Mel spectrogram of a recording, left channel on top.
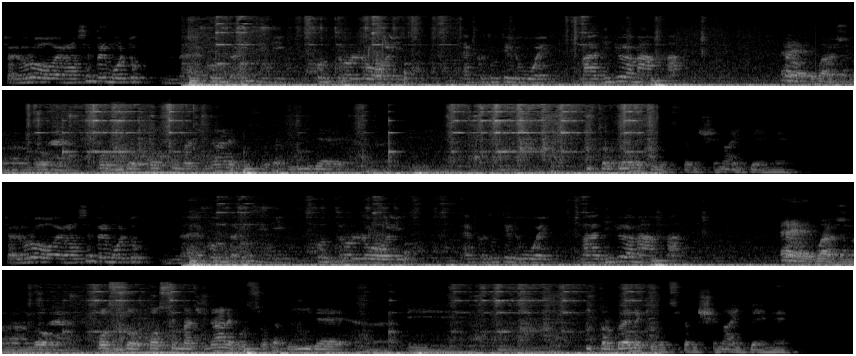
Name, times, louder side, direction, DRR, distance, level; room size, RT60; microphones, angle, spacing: voice 1, 0.0-2.9 3.1-4.1 4.5-7.2 7.8-8.7 9.0-9.2, left 1 dB, 30° left, 1.1 m, -43 dB
sound 1, 1.8-15.1, left 1 dB, 90° left, 0.5 m, -31 dB
sound 2, 7.5-13.1, equal, 15° right, 0.6 m, -43 dB
voice 2, 7.8-9.1 9.5-14.1 14.3-16.4, right 5 dB, 70° right, 0.5 m, -41 dB
3.6 x 2.2 x 2.8 m
head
